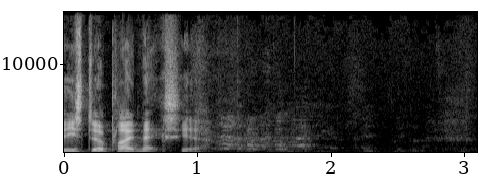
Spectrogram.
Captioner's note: laughter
